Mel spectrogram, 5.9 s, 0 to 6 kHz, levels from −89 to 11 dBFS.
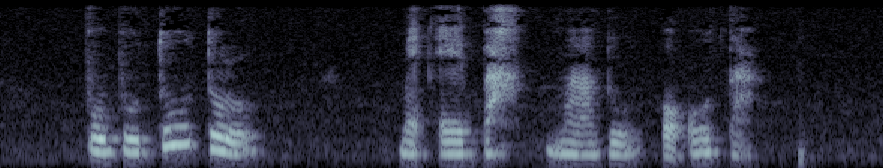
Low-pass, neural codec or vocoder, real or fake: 5.4 kHz; none; real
